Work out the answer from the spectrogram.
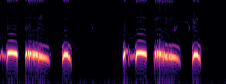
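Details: Spotted dove giving repeated gáy gọi rút bổi coos, meant to make others coo back at once: two phrases about two and a half seconds apart, each a level hoot, a long burry descending coo and a short end note.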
